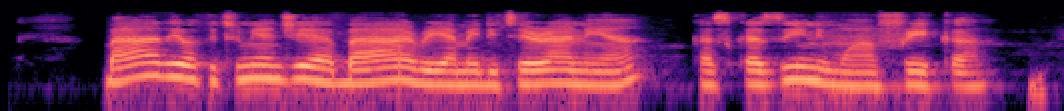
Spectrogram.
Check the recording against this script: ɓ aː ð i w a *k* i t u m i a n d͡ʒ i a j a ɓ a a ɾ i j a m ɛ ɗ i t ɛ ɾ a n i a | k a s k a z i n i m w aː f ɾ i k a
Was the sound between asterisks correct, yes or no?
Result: yes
